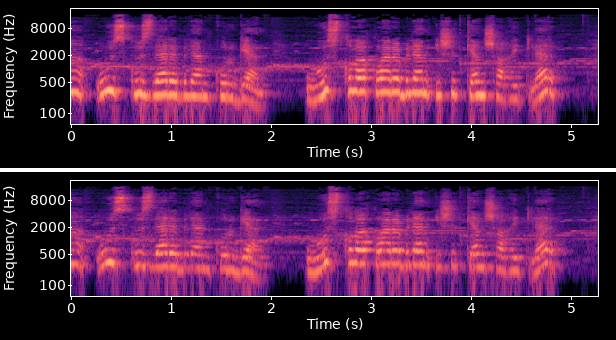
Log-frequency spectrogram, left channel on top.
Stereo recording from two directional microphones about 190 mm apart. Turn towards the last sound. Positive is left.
turn(degrees=45)  # may be behind; listen again after turning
